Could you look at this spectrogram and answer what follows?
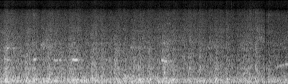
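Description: A two-car funicular train climbs Shri Malang Gad with a continuous rumbling roar of wheels and track, steady and close throughout, with faint rattles on top and no voices.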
